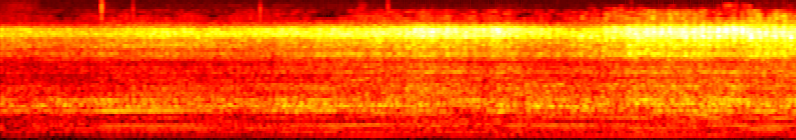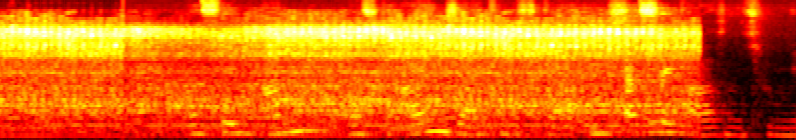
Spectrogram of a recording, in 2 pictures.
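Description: A lawnmower engine, started by a man in a garden, drones loudly and steadily, its buzzing motor holding an even pitch for several seconds before abruptly cutting off near the end.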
